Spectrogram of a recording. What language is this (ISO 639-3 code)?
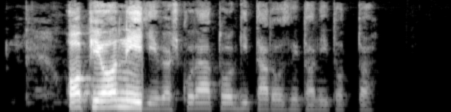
hun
